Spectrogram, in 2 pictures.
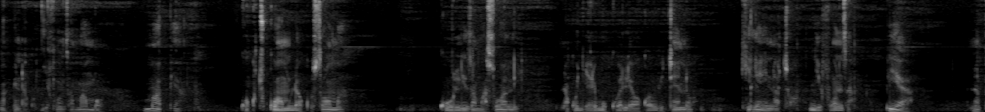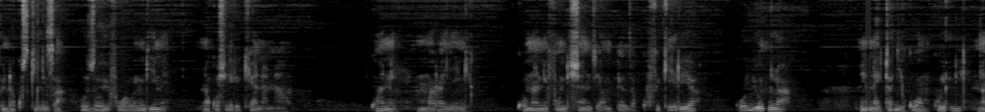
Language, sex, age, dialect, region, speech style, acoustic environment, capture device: Swahili, male, 25-34, Kenya - Nairobi Sheng-influenced, Kenya, relaxed, nature; people talking, mobile / Linux / Chrome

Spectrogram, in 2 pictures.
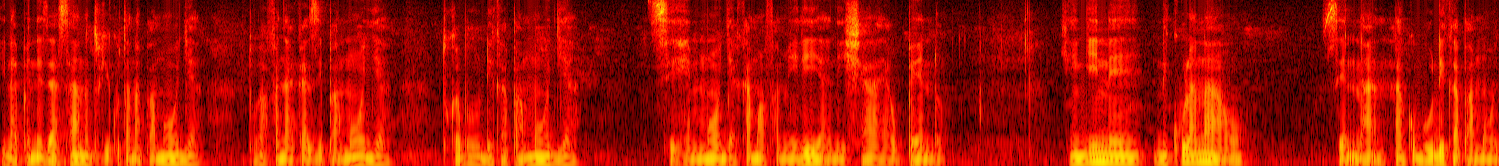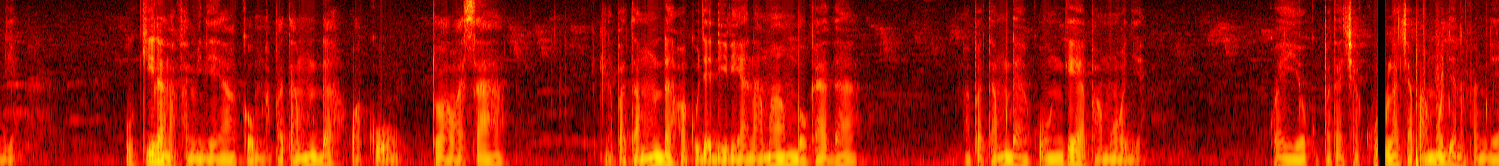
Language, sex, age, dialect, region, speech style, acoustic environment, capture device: Swahili, male, 18-24, Tanzania - Dar es Salaam, Tanzania, happy, nature, mobile / Linux / Chrome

